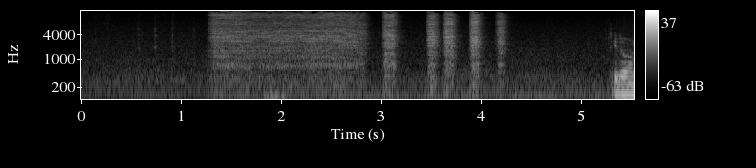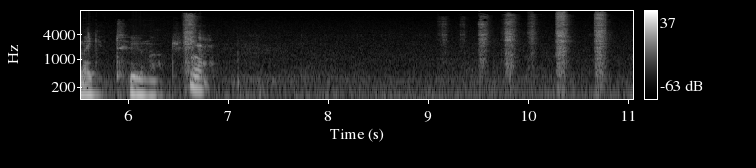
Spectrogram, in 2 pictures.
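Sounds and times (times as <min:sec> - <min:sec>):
aerosol spray hisses: 0:01.3 - 0:04.3.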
